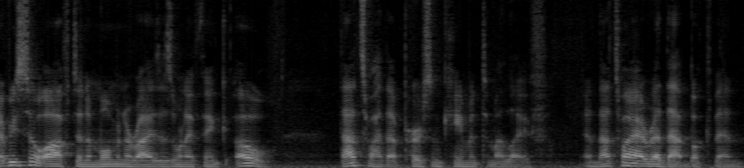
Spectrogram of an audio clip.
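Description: A man's ordinary speaking voice, fairly low in pitch with ordinary pitch variation, at a moderate pace. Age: 30s. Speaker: podcast host, writer. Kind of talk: reading aloud of own essay.

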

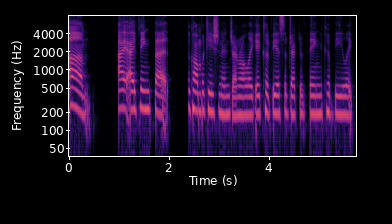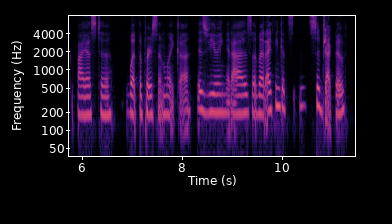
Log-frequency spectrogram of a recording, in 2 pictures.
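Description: With a normal speaking voice at medium pitch, a woman talks at a moderate pace with fairly even intonation in a dry, close sound with no echo. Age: 20s. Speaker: college student guest. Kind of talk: casual interview chat.

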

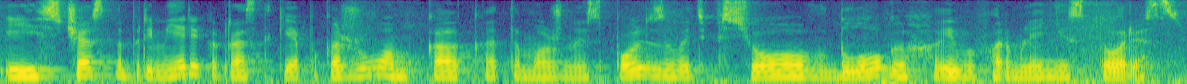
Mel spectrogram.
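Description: A woman's fairly low, dark and mellow voice, fairly quick with hardly any pauses and fairly even intonation. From Russia, Protvino (Moscow region). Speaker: digital marketer and community organizer. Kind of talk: lecture.

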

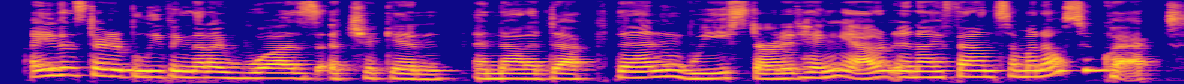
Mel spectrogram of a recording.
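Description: Talking very fast with hardly any pauses, a woman with an American accent keeps a medium pitch, ordinary pitch variation and very even loudness. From New England, US. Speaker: podcast host. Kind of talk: casual chat.

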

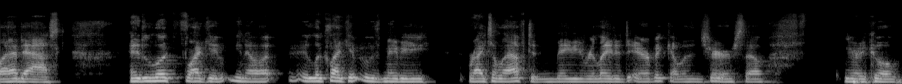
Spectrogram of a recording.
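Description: Somewhat breathy, a man with an American accent talks at a moderate pace and medium pitch, his intonation fairly even. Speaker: podcast host. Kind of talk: casual interview. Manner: halting, with fillers.

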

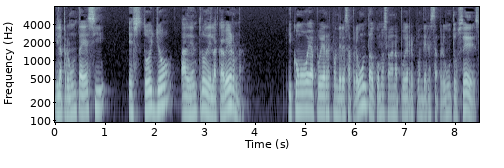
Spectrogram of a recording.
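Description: A man with a Salvadoran accent and a dark, mellow tone speaks at a fairly quick pace, with medium pitch and ordinary pitch variation, on a very clean recording with a silent background. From El Salvador. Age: 20s. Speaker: university student podcaster. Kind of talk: solo podcast monologue. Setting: at home late at night. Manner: hesitant, many fillers.

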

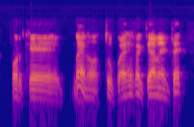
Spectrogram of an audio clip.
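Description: The man talks at a fairly slow pace. Vocal fry runs through his voice. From Venezuela. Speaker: writer and TV screenwriter. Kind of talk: interview.

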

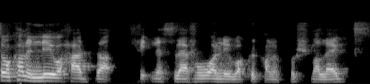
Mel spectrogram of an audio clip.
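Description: A man talks with a Birmingham accent. His intonation stays fairly even. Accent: Birmingham (Brummie) English. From Birmingham, England. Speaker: amateur ultra runner, charity fundraiser. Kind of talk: casual interview. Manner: hesitant, many fillers.

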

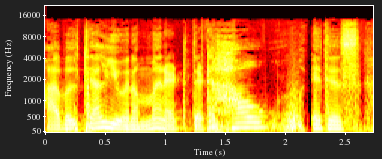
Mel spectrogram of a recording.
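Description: A man with an Indian accent, medium pitch and ordinary pitch variation. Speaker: podcaster, book storyteller. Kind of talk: solo storytelling podcast. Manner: halting, with repetitions.

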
